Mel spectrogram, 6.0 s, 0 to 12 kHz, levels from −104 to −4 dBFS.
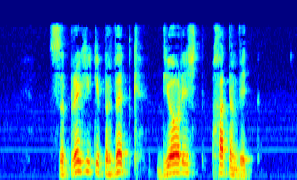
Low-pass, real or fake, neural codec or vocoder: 7.2 kHz; real; none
